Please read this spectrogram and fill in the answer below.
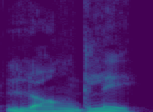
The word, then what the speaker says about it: l'anglais: But in the south of France, you'll hear a sound that sounds more like the English pay or day or may. So that would become je faisais or l'anglais, just as Maëlys pronounces the word for English.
